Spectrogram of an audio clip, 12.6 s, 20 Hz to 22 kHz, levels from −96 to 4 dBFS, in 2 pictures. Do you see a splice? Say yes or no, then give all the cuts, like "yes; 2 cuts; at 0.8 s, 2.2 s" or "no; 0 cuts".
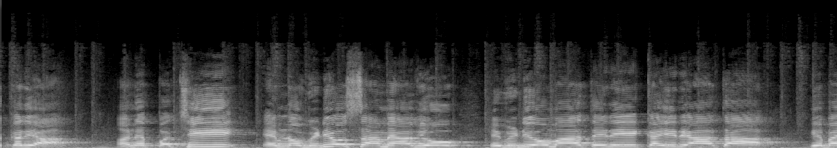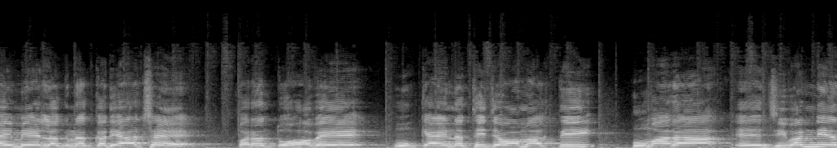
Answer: no; 0 cuts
